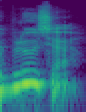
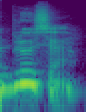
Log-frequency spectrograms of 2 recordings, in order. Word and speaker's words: blouses: And in plural, it's de blouse. De blouse. And as you can see, the plural form ends on the letter S, but you don't pronounce it. You say de blouse.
